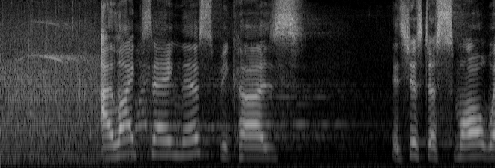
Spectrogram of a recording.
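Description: A middle-aged woman speaks firmly into a microphone over loudspeakers.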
